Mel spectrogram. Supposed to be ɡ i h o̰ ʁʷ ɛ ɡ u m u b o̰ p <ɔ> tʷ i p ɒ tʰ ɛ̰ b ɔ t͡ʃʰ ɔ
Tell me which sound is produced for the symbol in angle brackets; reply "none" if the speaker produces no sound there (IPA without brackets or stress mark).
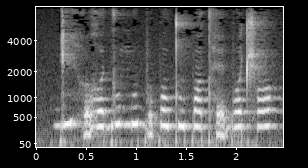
ɔ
